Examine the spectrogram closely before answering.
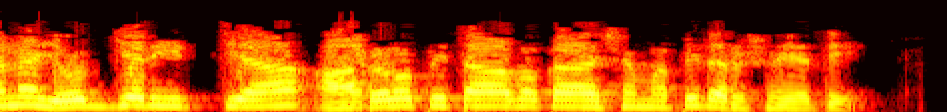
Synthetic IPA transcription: ɐnɐjoːɡjɐɾiːt̪jaːʔaːɾoːpit̪aːʋɐkaːʃɐmɐpid̪ɐɾʃɐjɐt̪i

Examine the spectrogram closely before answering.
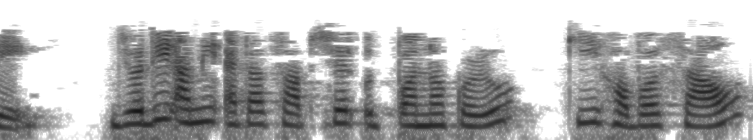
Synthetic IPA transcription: ej | zodiʔamiʔɛtasapsɛlut̚pɔnːɔkoɹʊ̃ | kiɦɔbɔsaʊ̃

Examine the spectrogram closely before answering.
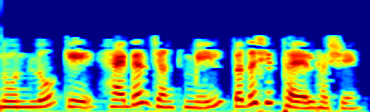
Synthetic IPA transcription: nonlokehæɖəɾd͡ʑəŋkmelpɾəd̪əɾɕit̪ʰːəjəlɦəɕe

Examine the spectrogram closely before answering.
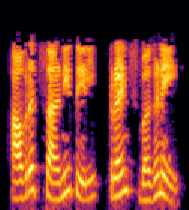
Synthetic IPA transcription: aʋɾɐd̪saɳit̪ilʈɾeɳɖsʋɐɡɐɳe

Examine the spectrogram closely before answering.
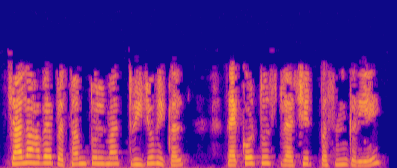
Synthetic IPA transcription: t͡ʃaloɦəʋepɾət̪ʰəmʈ̪ulmãt̪ɾid͡ʒoʋikəlp̚ | ɾɛkɔɖ̚ʈusbɾɛt͡ʃiʈ̚pəsənd̪̚kəɾije

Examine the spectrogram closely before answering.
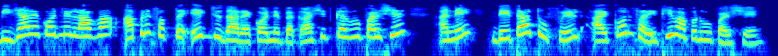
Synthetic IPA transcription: bid͡ʒaɾɛkɔɾɖnelaʋːaapɳ̃efək̚t̪əʔek̚d͡ʒud̪aɾɛkɔɾɖnepɾəkaʃɪt̪kəɾʋũpəɽʃe | əne | ɖeʈat̪ufilɖajkɔnfəɾit̪ʰiʋapəɾʋũpəɽʃe

